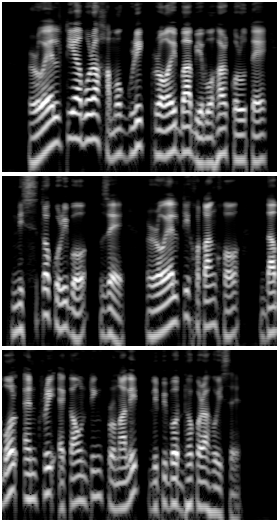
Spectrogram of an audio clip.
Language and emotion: Assamese, neutral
